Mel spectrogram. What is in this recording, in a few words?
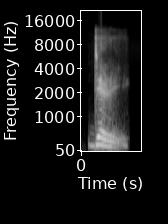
"derry", Indian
